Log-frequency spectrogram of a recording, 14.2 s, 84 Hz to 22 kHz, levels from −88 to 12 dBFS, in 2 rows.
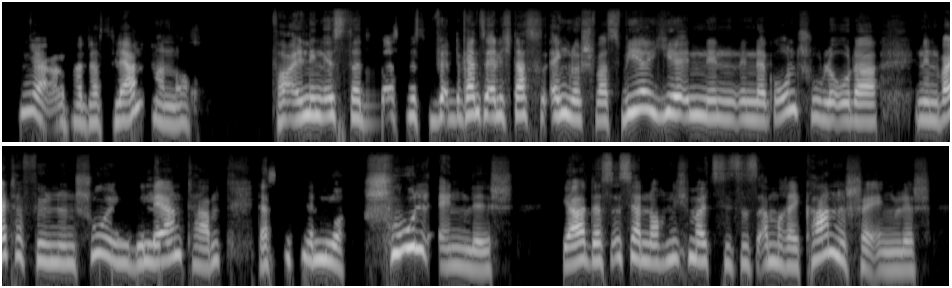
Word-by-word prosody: N 285 - -3
Ja, 245 -5 +1
aber 190 0 -7
das 190 0 -7
lernt 210 - +3
man 195 -4 -4
noch. 180 +1 -9 0.5
Vor 210 +2 -1
allen 215 +3 +3
Dingen 250 -1 +3
ist 245 0 0
da 225 - +3
das 235 +6 -8
ist 240 - -4
d 205 +2 0
ganz 255 +2 +4
ehrlich, 245 -1 +2
das 250 -1 +3
Englisch, 230 -2 +1
was 205 0 -2
wir 285 +7 +5
hier 265 -2 +5
in 250 +1 +1
in 220 -2 -2
in 215 0 -1
der 205 -1 +1
Grundschule 230 -3 -2
oder 200 -1 +2 0.3
in 215 - -8
den 210 -1 -2
weiterführenden 230 -4 0
Schulen 265 -8 -3
gelernt 230 +5 +2
haben, 195 +3 -3 0.3
das 205 0 -5
ist 260 - -10
ja 255 -5 -3
nur 235 -6 +2
Schulenglisch. 195 - +2 0.4
Ja, 215 +3 +7
das 235 -1 -2
ist 265 +1 -7
ja 260 - +3
noch 220 -2 -2
nicht 255 +3 -5
mal 235 -3 +1
dieses 215 -2 -12
amerikanische 220 - 0
Englisch. 165 0 -7
225 Hz, 205 wpm, -23 LUFS, 205-255 Hz, 0.5 s, Ja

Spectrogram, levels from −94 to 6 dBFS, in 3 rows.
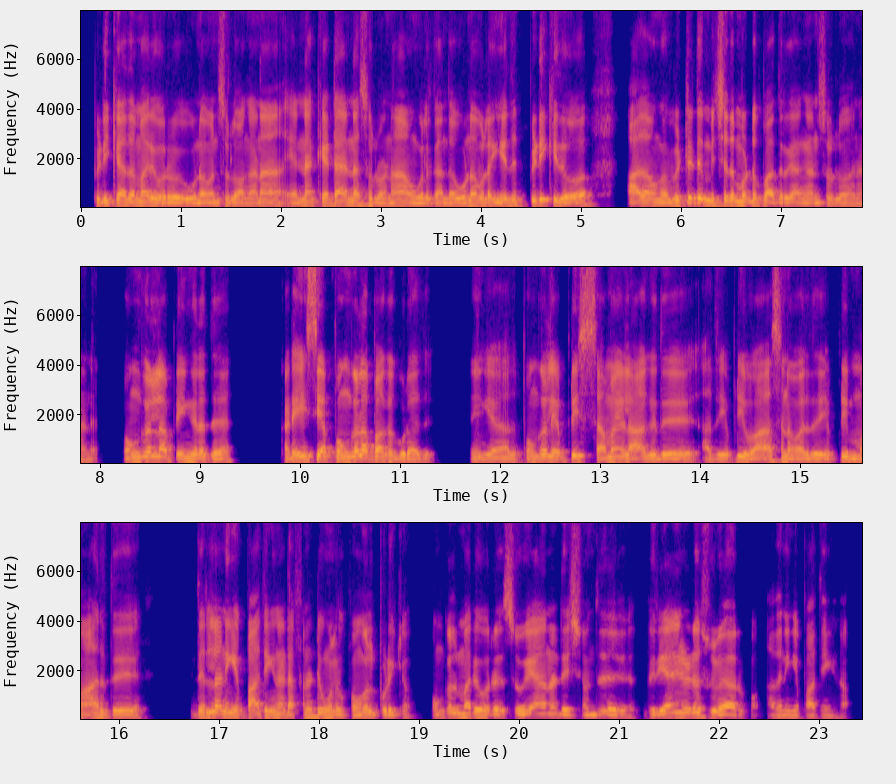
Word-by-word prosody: பிடிக்காத 130 +2 +2
மாரி 135 +1 +2
ஒரு 110 0 +3 0.2
உணவுன்னு 115 +1 0
சொல்லுவாங்க. 100 -2 -1
ஆனா 120 0 +1 0.3
என்னை 130 +3 0
கேட்டா 140 +4 +2
என்ன 135 +1 +2
சொல்லுவேன்னா, 110 -2 -1
அவங்களுக்கு 105 -2 0
அந்த 95 -1 0
உணவுல 135 0 +1
எது 165 +5 -1 0.2
பிடிக்குதோ 155 - +3 0.6
அத 115 - +2
அவங்க 120 -2 +1
விட்டுட்டு 200 +6 +3
மிச்சத 145 +1 +2
மட்டும் 130 0 0
பாத்துருக்காங்கன்னு 105 -2 0
சொல்லுவேன் 90 0 -3
நானு. 85 0 -9 0.3
பொங்கல் 155 +5 +2
அப்டீங்குறது 135 -5 +1 0.6
கடைசியா 165 +6 +4
பொங்கலா 170 +8 +4
பாக்கக்கூடாது. 100 -8 0 0.4
நீங்க 95 +1 -2 0.2
அது 90 - -2
பொங்கல் 155 0 +1
எப்படி 130 +8 +1 0.2
சமையல் 140 +4 +1
ஆகுது? 125 -6 +1 0.4
அது 95 - -6
எப்படி 160 +9 -1
வாசனை 135 +4 0
வருது? 105 +1 +1
எப்படி 150 - -1 0.2
மாறுது? 125 -4 0 0.7
இதெல்லாம் 165 +7 +2
நீங்க 135 -3 +1
பாத்தீங்கன்னா, 130 0 0
டெஃபினைட்லி 145 +5 -2
உங்களுக்கு 110 -6 -1
பொங்கல் 125 +3 0
பிடிக்கும். 105 +6 -3 0.2
பொங்கல் 140 +4 -3
மாதிரி 140 +1 +2
ஒரு 110 - 0
சுவையான 130 +4 0
டிஷ் 105 +1 -1
வந்து 110 +3 -3 0.4
பிரியாணிய 145 +8 +1
விட 155 0 +1
சுவையா 110 -3 +4
இருக்கும். - - -17
அத 95 - -8
நீங்க 90 0 -5
பார்த்தீங்கன்னா 90 -1 -8
125 Hz, 155 wpm, -22 LUFS, 105-140 Hz, 0.7 s, கடைசியா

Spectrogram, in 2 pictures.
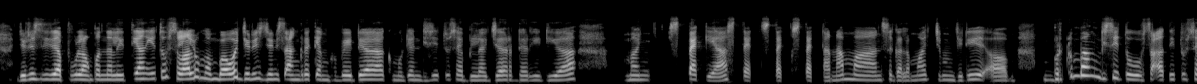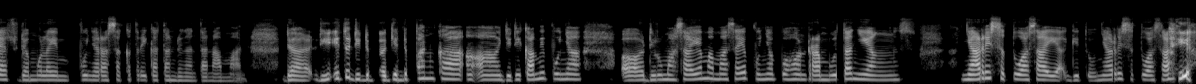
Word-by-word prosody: jadi 210 +4 0
setiap 235 -1 +4
pulang 220 -1 +2
penelitian 225 +3 +3
itu 270 +5 -1
selalu 255 -1 +8
membawa 245 -4 +4
jenis-jenis 250 0 -1 0.2
anggrek 225 +1 0
yang 220 -2 0
berbeda 220 +3 +2
kemudian 200 +1 -8
di 175 - -6
situ 215 +2 -8
saya 215 - -2
belajar 195 +2 -2
dari 200 0 -8
dia, 200 +5 -1 0.6
menstek 215 +1 +2
ya, 175 -1 +1
stek - - -4
stek - - -2
stek - - 0
tanaman 205 +3 -2
segala 190 -4 -5
macam 210 +1 -6
jadi, 225 +4 -2
eee, 185 - -2 0.4
berkembang 365 - +1
di 270 - +4
situ 235 -8 0
saat 210 +1 +1
itu 240 +1 -11
saya 225 -1 0
sudah 205 -2 -8
mulai 205 0 -3 0.2
punya 210 -2 -7
rasa 200 +1 +2
keterikatan 200 -1 -9
dengan 180 -1 -11
tanaman, 165 -2 -11 0.3
da 200 -2 -1
di 210 +1 -2
itu 325 +4 +3
di 235 - 0
dep 220 - -4
bagian 205 +2 0
depan, 275 +3 -3
Kak 245 -2 +2
heeh, 215 -1 -2
jadi 205 +2 -4
kami 225 +4 +1
punya 245 -1 -1 0.5
eee, 195 +1 +1
di 210 - -4
rumah 220 0 -3
saya 235 +2 +1
mama 250 -3 -2
saya 260 +3 0
punya 240 0 -6
pohon 235 -1 -5
rambutan 220 +4 +1
yang 215 -3 0
s 220 - -11 0.5
nyaris 245 +5 +7
setua 225 -3 +1
saya 210 -4 +3
gitu, 190 -2 -10
nyaris 225 +3 -2
setua 215 -2 -3
saya. 230 - +8
220 Hz, 180 wpm, -24 LUFS, 205-240 Hz, 0.6 s, selalu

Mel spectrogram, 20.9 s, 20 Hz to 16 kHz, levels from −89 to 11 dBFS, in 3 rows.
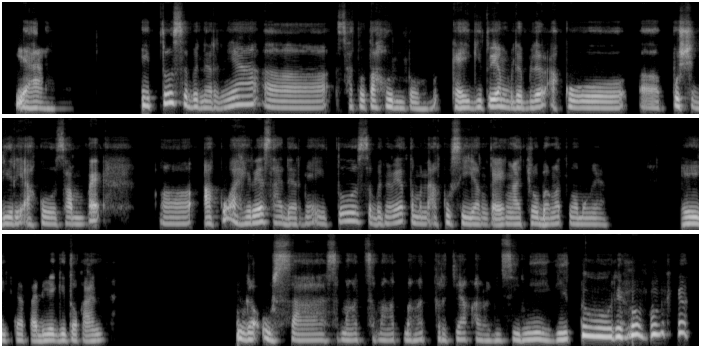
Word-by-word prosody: Iya. - - +6 1.1
Itu 220 +4 +2 0.2
sebenarnya, 190 0 -1 0.2
eee, 170 -2 -2 0.2
1 185 0 -4
tahun 190 0 +2
tuh 155 -2 -3 0.3
kayak 170 -1 +4
gitu 185 0 -3
yang 195 -3 +4
bener-bener 175 +2 +2
aku, 190 - -2 0.7
eee, 85 -1 -3
push 210 -1 +6
diri 170 0 +1
aku 160 +4 -3 0.2
sampai, 165 +9 +2 0.6
eee, 170 -1 -4
aku 170 +1 +1
akhirnya 190 +3 +3
sadarnya 175 -3 -6
itu 160 +7 -7 0.2
sebenarnya 180 +3 -2
temen 175 -3 -4
aku 170 +3 -6
sih 175 -1 0
yang 160 0 -4
kayak 145 +2 +1
ngaco 160 +2 -3
banget 170 +3 -4
ngomongnya, 160 -2 -5 0.8
"Hei," 170 +1 +4
kata 155 -2 -4
dia 155 +1 +4
gitu 155 -1 0
kan. 150 +3 -4 1.3
"Nggak 180 -2 +3
usah, 160 -3 -1
semangat 160 +1 -6
semangat 160 -1 -10
banget 165 +2 -6
kerja 175 0 -7
kalau 160 -3 -8
di 155 - -6
sini." 165 +2 -1
Gitu 245 +8 +6
dia 245 -1 +7
ngomongnya. 310 +4 +4
170 Hz, 140 wpm, -23 LUFS, 160-190 Hz, 1.3 s, dia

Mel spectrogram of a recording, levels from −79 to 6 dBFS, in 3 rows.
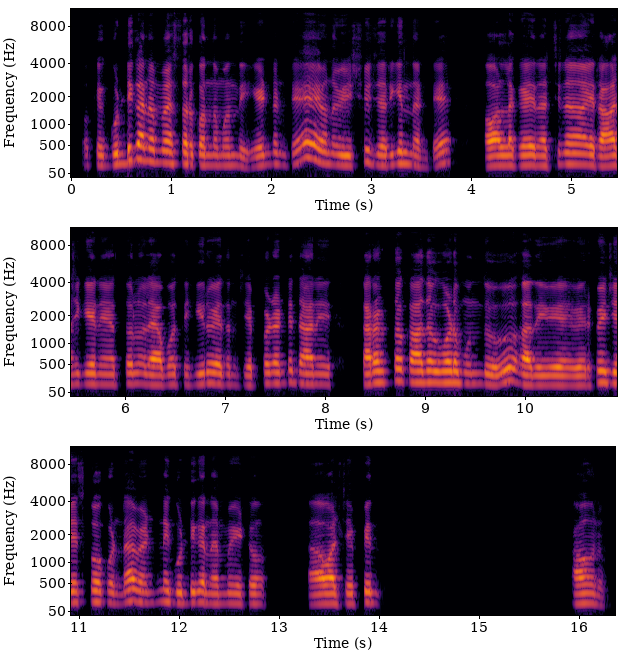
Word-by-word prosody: Okay. 155 +1 -6
గుడ్డిగా 225 +9 +3
నమ్మేస్తారు 190 -4 +1
కొందమంది. 155 -2 -5
ఏంటంటే, 170 +3 -5 0.2
ఏమైనా 185 -5 -1
ఇష్యూ 155 +7 -8
జరిగిందంటే, 160 -3 -3 0.5
వాళ్ళకి 155 +1 +4 0.2
నచ్చిన 150 +4 -4 0.2
ఈ - - +4
రాజకీయ 160 +2 +2
నేతల‌నో, 155 +2 -4
లేకపోతే 150 +1 +1
హీరో 165 +2 -2
ఏదైనా 155 -2 -8
చెప్పాడంటే 170 +5 -2
దాన్ని 160 -1 +1 0.4
కరెక్టో 185 +5 +3
కాదో 185 0 +6
గూడా 185 0 +6
ముందు 165 -2 -4 0.3
అది 145 0 +1
వె 145 0 +3 0.2
వెరిఫై 145 +6 0
జేసుకోకుండా 170 -1 -1
వెంటనే 170 +2 -6
గుడ్డిగా 165 +1 -1
నమ్మేయటం, 150 0 -4 0.5
ఆహ్ 150 +1 +5
వాళ్ళు 155 0 +5
చెప్పింది 155 +1 -4 2.0
అవును. 155 -2 0
160 Hz, 120 wpm, -24 LUFS, 155-175 Hz, 2.0 s, కాదో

